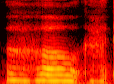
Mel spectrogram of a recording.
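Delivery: ordinary talk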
